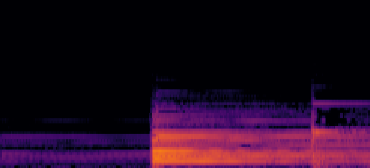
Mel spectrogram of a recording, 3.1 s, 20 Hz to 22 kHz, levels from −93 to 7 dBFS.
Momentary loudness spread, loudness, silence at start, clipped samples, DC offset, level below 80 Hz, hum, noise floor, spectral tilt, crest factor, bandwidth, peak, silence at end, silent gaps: 14 LU; -31 LUFS; 1.25 s; under 0.1%; under 0.1%; -64 dBFS; none; -66 dBFS; -11.5 dB/octave; 20 dB; 2.5 kHz; -12 dBFS; 0 s; none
